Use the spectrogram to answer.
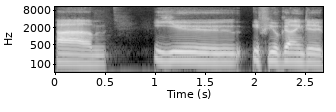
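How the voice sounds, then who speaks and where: His intonation is fairly even. The man talks in an Australian accent. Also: quiet background. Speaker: tech company founder. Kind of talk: podcast interview.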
